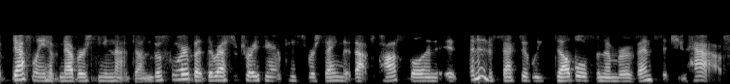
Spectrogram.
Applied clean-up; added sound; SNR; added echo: none; none; none; none.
